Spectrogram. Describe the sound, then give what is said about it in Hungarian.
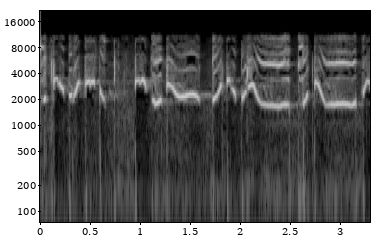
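A piston bird whistle imitating a songbird is blown in quick bursts, its shrill tone sliding up and down as the piston is moved, warbling like birdsong, with brief gaps between phrases and no talking. “Ez egy dugattyús madársíp.”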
